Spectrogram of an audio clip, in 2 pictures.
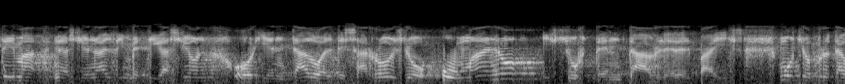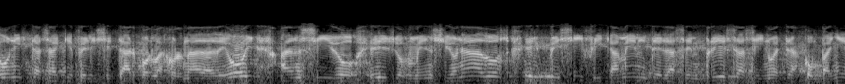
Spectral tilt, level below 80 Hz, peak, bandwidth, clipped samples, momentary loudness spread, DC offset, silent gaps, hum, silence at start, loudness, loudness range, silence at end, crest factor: -1 dB/octave; -56 dBFS; 0 dBFS; 7.2 kHz; under 0.1%; 4 LU; under 0.1%; none; none; 0 s; -14 LUFS; 2 LU; 0 s; 16 dB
